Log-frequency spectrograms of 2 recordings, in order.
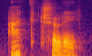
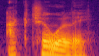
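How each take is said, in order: First: The word is said in reduced form. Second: The word is said in full form. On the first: The speaker calls it right. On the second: The speaker calls it wrong.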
